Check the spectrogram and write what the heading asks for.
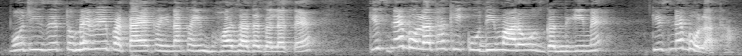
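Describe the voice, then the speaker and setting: Indignant high-voiced woman vlogger. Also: bright, forceful tone. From India. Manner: indignant, scolding, rhetorical questions. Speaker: YouTube commentator. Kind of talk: casual reaction vlog, ranting to camera.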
